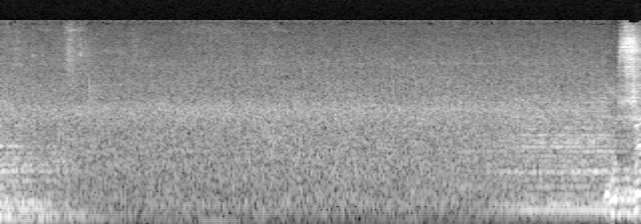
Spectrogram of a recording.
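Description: Voices chanting in unison trail off in the first second, leaving a few seconds of faint room noise; about five seconds in, a held chanted note comes back in and grows louder.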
